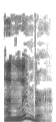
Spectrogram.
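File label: "unlimber", English, British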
